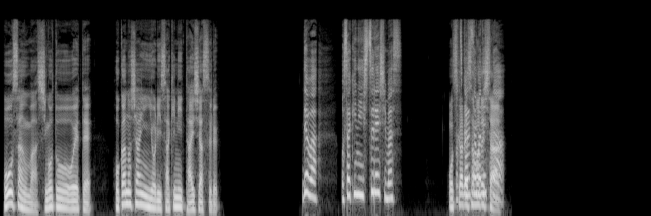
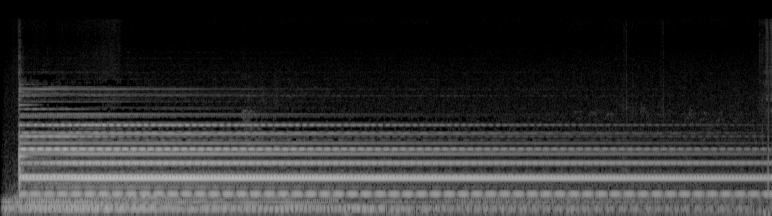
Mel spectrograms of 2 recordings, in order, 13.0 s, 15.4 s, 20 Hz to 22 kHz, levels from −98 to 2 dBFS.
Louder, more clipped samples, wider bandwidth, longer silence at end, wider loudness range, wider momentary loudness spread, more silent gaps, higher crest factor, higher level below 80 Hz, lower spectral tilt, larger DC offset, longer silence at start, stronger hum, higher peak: first, -16 LUFS vs -33 LUFS; neither; first, 16 kHz vs 7 kHz; first, 2.95 s vs 0 s; second, 5 LU vs 8 LU; about the same, 11 LU vs 9 LU; neither; about the same, 18 dB vs 22 dB; first, -50 dBFS vs -62 dBFS; second, -5 dB/octave vs -8 dB/octave; neither; about the same, 0.05 s vs 0 s; neither; first, 0 dBFS vs -10 dBFS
